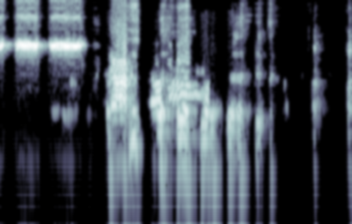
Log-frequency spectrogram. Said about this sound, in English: You get the Brazilian whistle, baby.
